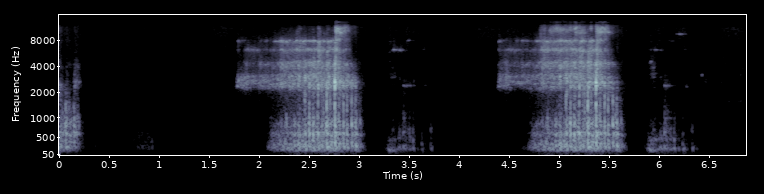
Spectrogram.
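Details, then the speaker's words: Pleural friction rub: harsh, low-pitched, dry grating like two pebbles grinding, with each inhalation and exhalation, heard over the front of the lung; attributed to infection inflaming the pleural layer. "next we have pleural friction rub which i call the pebble friction rub because it sounds like two pebbles being grinded together sounding a lot like this"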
